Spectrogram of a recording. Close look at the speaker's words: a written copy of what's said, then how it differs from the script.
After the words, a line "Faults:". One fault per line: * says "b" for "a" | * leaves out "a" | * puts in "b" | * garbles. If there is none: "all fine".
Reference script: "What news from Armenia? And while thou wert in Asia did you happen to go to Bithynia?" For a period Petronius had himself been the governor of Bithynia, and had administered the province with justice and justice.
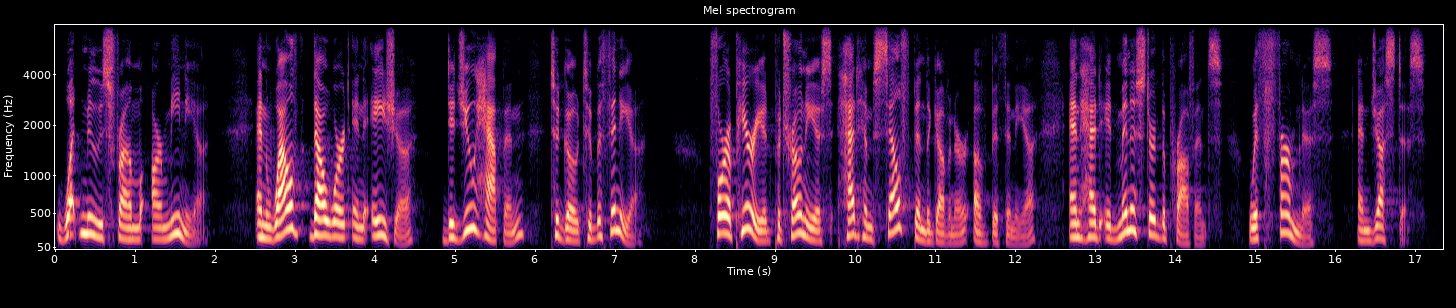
"What news from Armenia? And while thou wert in Asia did you happen to go to Bithynia?" For a period Petronius had himself been the governor of Bithynia, and had administered the province with firmness and justice.
Faults:
* says "firmness" for "justice"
